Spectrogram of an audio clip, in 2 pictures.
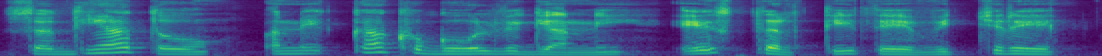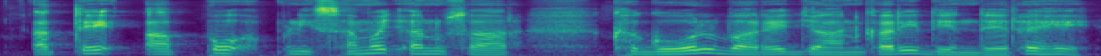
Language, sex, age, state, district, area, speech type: Punjabi, male, 30-45, Punjab, Jalandhar, urban, spontaneous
